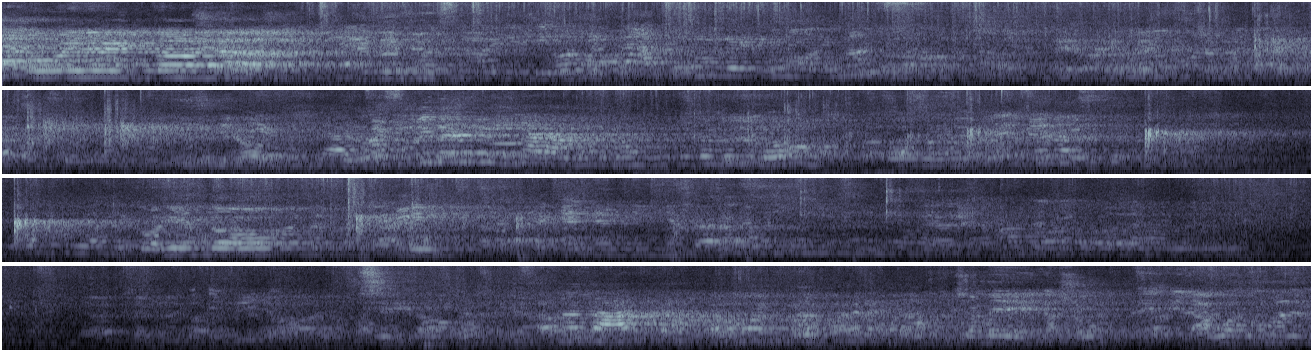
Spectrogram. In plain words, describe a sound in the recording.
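Teenagers chatter and call out in a large echoing hall.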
